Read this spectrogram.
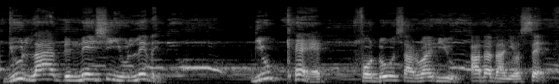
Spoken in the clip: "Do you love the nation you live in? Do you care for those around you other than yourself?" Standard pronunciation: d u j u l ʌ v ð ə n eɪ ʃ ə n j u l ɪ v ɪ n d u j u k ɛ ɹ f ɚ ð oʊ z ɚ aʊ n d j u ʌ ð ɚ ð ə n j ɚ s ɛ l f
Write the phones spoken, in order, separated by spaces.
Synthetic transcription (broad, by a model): d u j u l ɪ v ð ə n eɪ ʃ ə n j u l ɪ v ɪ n d u j u k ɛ f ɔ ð oʊ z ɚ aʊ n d j u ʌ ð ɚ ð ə n j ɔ s ɛ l f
